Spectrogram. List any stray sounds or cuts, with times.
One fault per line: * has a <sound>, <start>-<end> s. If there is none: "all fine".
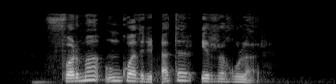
* has a dropout, 1.5-1.6 s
